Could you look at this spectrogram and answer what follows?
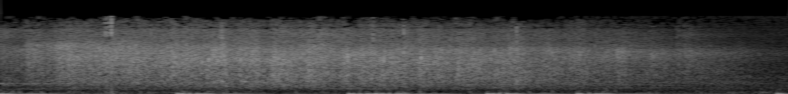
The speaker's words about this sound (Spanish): Damos un aplauso a Dios.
